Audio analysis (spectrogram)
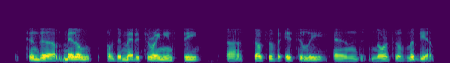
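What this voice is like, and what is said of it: Maltese accent. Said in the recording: “recognize the accent”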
